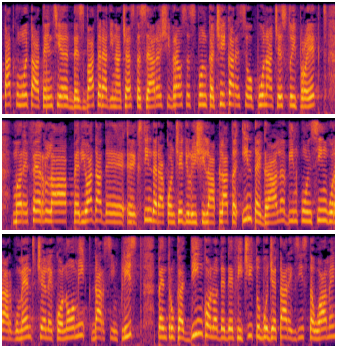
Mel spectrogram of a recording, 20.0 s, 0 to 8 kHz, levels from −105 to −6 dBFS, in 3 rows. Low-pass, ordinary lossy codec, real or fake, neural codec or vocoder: 7.2 kHz; none; fake; vocoder, 44.1 kHz, 128 mel bands every 512 samples, BigVGAN v2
